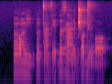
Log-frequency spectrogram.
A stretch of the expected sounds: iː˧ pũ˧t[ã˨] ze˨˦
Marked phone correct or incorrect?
correct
